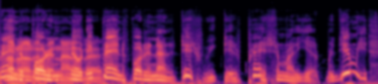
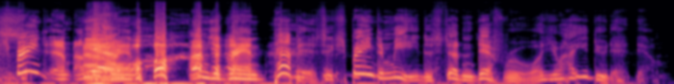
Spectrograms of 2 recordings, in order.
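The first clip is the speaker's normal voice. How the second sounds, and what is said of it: Old grandparent character voice. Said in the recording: “My grandma does not sound like this. ... I suck an impersonation.”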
